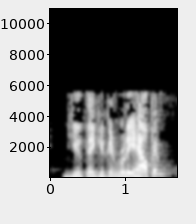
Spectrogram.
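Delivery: mock-sarcastic tone. Retelling a hospital visit where a doctor questioned Ken, giving a mock-sarcastic doctor's question. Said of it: "being sarcastic".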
